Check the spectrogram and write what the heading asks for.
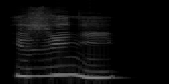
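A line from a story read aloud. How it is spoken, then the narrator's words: Squeaked. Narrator (Russian): пискнула я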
